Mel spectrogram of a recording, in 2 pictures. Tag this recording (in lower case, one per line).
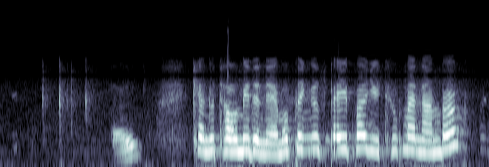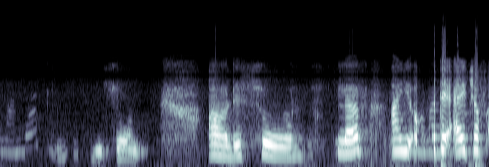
speech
